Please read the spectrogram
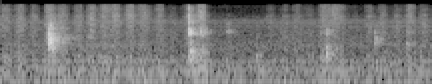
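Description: Three short rubbing or scraping noises, about a second and a half apart, the first the loudest, over a faint steady low background hum.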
